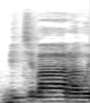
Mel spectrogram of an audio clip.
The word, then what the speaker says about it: 미스바: 이 미스바라는 건데 미츠바라고 이렇게 발음하는데 미스바는 망을 보는 곳, 쳐다보는 곳, 바라보는 곳이라는 뜻이에요.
